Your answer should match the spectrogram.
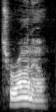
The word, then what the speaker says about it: Toronto: Arthur Hensel immigrated to Toronto, properly pronounced Toronto, from Germany in the early 1930s.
